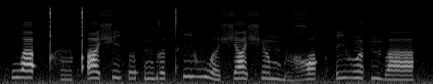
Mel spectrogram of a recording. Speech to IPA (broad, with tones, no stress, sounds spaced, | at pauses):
w a˧ ʔ qʰ i̤˩ qʼ a˧ ʃ i˧ ʔ ə̤˧ ʔ ŋ ɡ ə˧ tʰ i˥ v w ə˩ ʃ a˧ ʃ ə̃˧ m b ə̤˩ ʁ ɔ˧ q ʔ i˥ β ə̃˥ ʔ m b a˧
